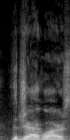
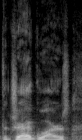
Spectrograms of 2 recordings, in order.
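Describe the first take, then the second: First: Jaguars said higher and louder; emphatic repeat. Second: Said in the usual way. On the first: Shown as a demonstration. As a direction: punch the word Jaguars on the repeat. Repeats the team name louder.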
